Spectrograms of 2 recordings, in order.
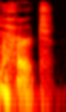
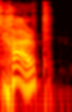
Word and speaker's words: Hurt: Now remember, esa U se pronuncia como si fuera una E. El nombre de este actor, que también significa dolorido. William Hurt. Say it with me. No es heart. Heart es corazón.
